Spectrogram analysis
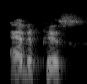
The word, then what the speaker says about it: Oedipus: to the opposite sex parent this is the oedipus complex for boys or oedipus um it's spelt o e d i p u s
